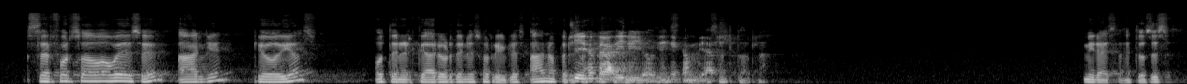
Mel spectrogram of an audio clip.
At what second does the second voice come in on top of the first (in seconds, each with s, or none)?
5.7 s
